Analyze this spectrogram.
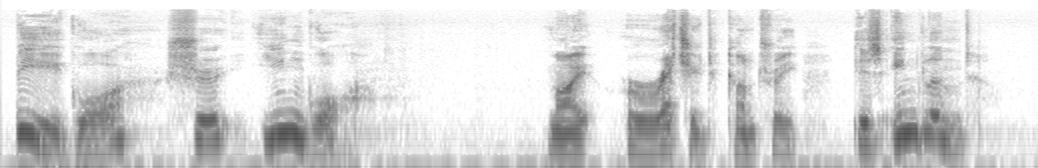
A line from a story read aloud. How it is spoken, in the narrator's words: reply through clenched teeth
